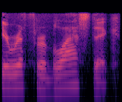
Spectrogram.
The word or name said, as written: erythroblastic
